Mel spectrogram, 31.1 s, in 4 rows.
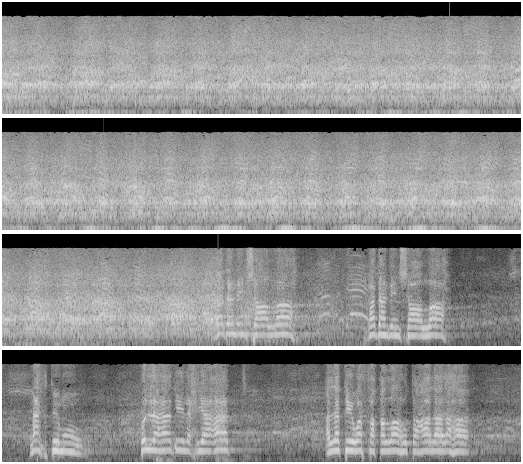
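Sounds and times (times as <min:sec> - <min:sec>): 
crowd chanting: 0:00.0 - 0:21.1, 0:24.7 - 0:25.7
speech: 0:19.4 - 0:20.1, 0:21.0 - 0:22.4, 0:23.8 - 0:24.8, 0:25.4 - 0:27.1, 0:28.2 - 0:30.5.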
